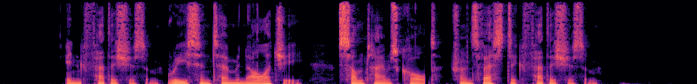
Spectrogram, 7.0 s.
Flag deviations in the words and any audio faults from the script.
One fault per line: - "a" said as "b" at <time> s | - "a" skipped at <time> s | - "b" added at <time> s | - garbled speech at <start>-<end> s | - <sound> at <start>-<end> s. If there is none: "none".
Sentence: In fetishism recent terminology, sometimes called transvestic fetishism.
- dropout at 4.2-4.3 s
